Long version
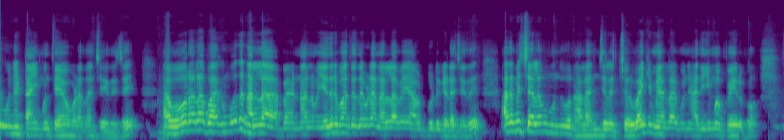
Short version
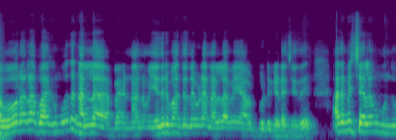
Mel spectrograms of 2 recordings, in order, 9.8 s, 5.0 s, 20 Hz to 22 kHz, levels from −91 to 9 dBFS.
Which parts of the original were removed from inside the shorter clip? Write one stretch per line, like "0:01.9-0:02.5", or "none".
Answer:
none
